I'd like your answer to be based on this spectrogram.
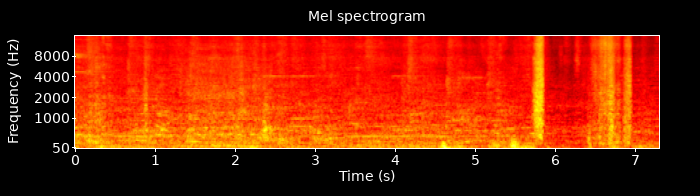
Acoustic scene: subway station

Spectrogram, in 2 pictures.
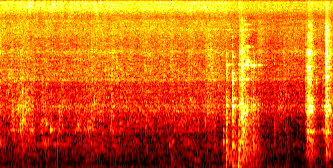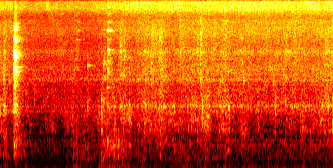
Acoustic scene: kitchen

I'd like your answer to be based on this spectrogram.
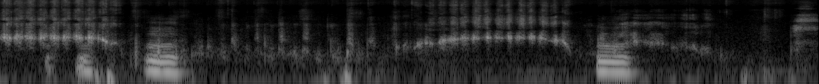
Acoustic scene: restroom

